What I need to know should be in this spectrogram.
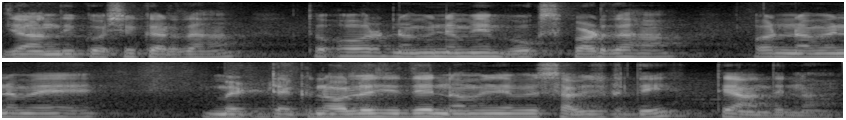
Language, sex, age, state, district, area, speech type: Punjabi, male, 60+, Punjab, Jalandhar, urban, spontaneous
